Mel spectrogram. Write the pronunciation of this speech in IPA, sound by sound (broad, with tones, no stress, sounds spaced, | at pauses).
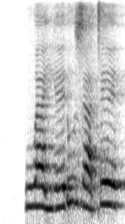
w a˧˩ j ɛ˨˥ ɾ u˥˧ z a˧˩˧ t ɛ˥˧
